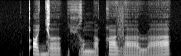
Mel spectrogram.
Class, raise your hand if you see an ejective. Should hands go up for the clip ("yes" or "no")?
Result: yes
